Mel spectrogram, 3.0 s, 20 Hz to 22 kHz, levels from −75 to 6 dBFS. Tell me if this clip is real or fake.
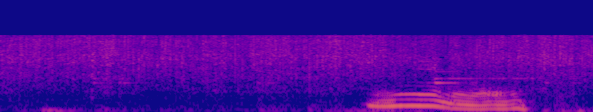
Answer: real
